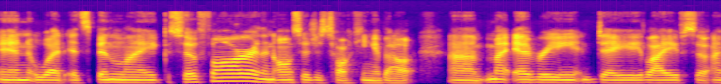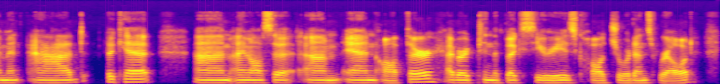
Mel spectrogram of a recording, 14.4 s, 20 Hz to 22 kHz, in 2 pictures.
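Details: Childhood apraxia of speech, present since birth, in a 26-year-old man; neurological brain-to-mouth disconnection affecting tongue, lip and jaw movement; diagnosed profound at age 5, now classified mild, varying day to day.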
